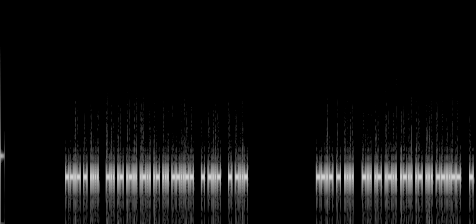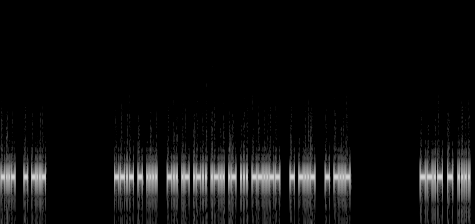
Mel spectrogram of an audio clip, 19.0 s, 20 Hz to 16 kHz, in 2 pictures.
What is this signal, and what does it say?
Morse code, heard as a keyed tone, about 43 wpm, 700 Hz. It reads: QTH DALLAS, TX TX QTH DALLAS, TX TX QTH DALLAS, TX TX QTH
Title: Speed-Racing Common QSO Phrases Encore - 35wpm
